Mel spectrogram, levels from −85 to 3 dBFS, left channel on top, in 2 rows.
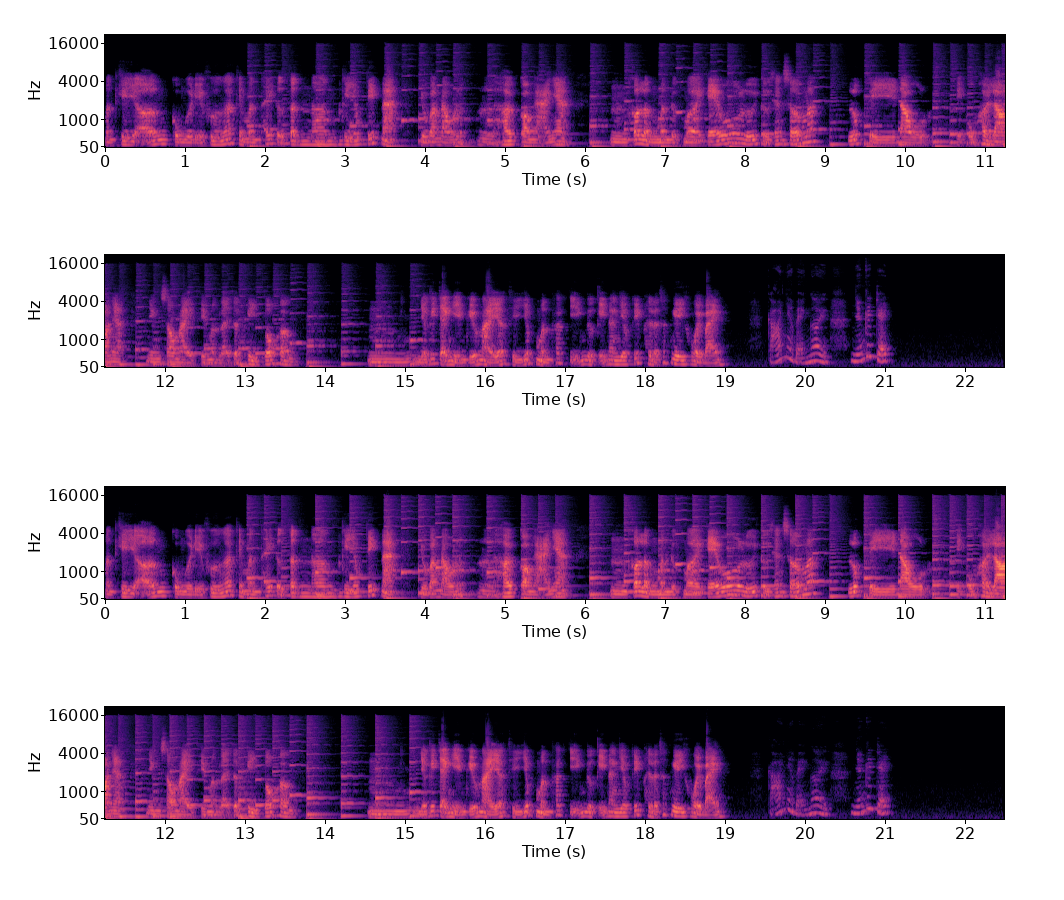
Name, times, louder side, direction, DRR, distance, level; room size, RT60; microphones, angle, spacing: voice 1, 0.0-3.7 3.9-5.8 6.3-8.9 9.3-10.3 10.6-11.5 11.8-13.6 14.5-19.0, right 2 dB, 25° right, 0.6 m, -29 dB
sound 1, 1.8-15.4, right 4 dB, 85° right, 0.4 m, -36 dB
voice 2, 19.5-21.0, left 3 dB, 65° left, 0.6 m, -38 dB
2.7 x 2.3 x 2.4 m
head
